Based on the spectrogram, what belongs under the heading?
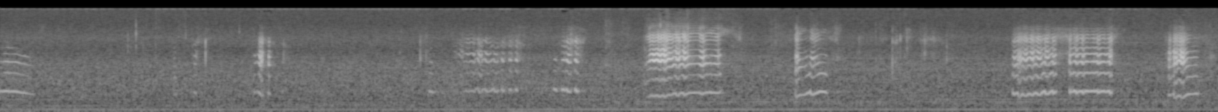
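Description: Domestic cat meowing repeatedly: about eight short, high meows with pauses between, some in quick pairs, the loudest about halfway through.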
